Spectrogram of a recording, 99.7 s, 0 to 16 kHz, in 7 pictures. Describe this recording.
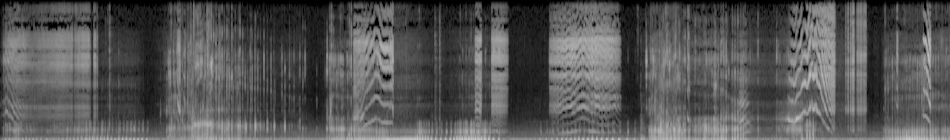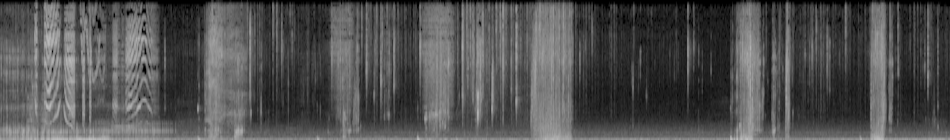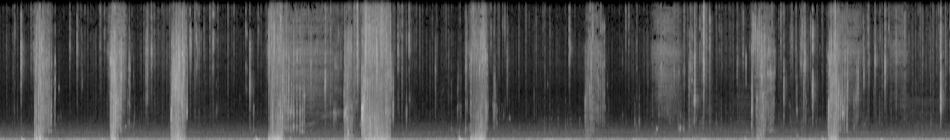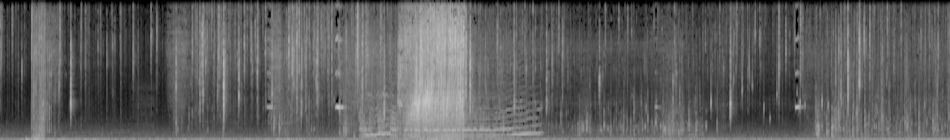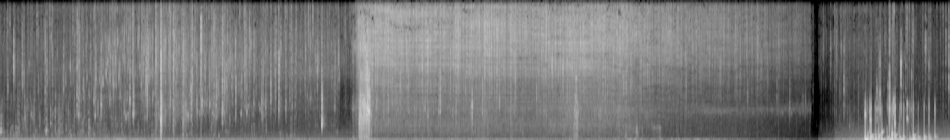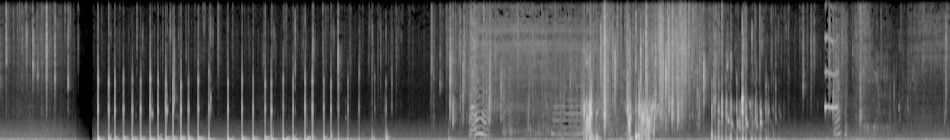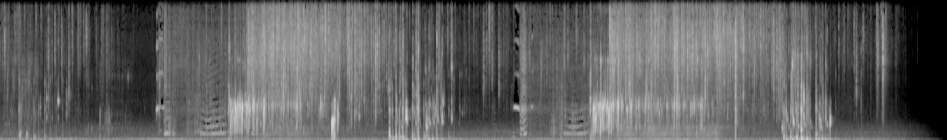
Water hose and faucet
Miked at 6-12" distance.
Sounds of water gurgling inside wrapped outdoor garden hose as was being unrolled from its winch [mic aimed at nozzle and at leakage point along hose (separately)].
squeal, metallic, garden, Hose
